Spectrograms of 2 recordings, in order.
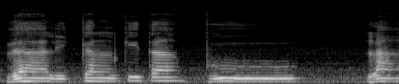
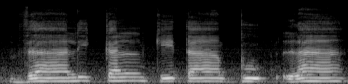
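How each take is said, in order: First: The vowel of 'bu' is lengthened. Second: The vowel of 'bu' is short. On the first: The speaker calls it wrong. "Jangan dzalikal kitabu la. Nah, salah" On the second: The speaker calls it right. "bu pendek"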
